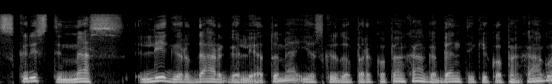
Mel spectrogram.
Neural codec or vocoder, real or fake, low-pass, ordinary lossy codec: none; real; 10.8 kHz; MP3, 64 kbps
